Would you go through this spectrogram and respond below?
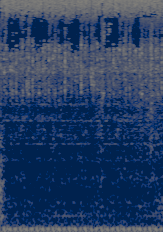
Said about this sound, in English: There's a truck stopping.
